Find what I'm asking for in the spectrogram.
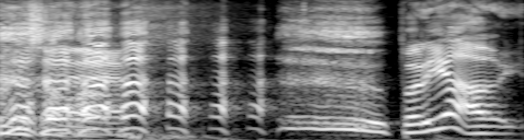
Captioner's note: laughs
